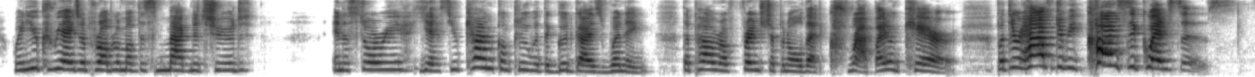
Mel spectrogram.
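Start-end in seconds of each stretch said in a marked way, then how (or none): 10.0-12.3 exaggerated theatrical, very loud, high dramatic delivery. Reading aloud someone's all-caps typed complaint: dramatized all-caps reading. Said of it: "I'm dramatizing it because he".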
